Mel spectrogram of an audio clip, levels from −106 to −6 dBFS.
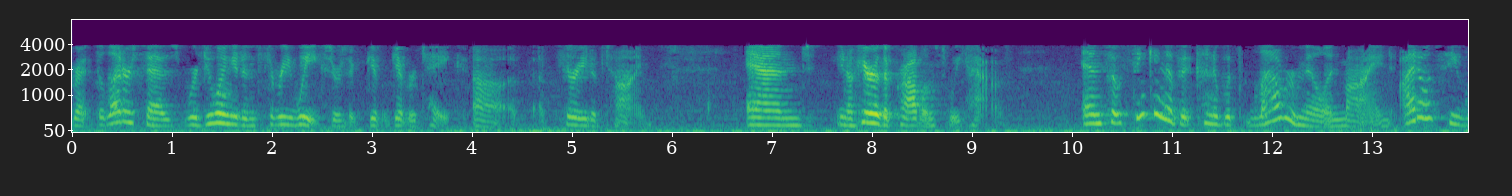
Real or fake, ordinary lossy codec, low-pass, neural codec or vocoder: real; AAC, 16 kbps; 7.2 kHz; none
